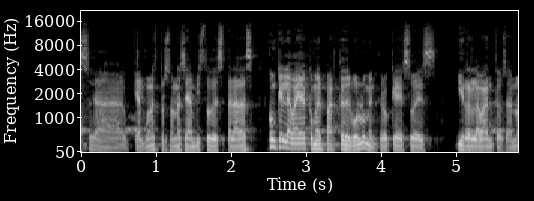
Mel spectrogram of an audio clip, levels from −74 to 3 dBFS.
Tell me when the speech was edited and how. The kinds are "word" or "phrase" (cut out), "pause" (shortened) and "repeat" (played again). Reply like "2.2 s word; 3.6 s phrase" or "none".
2.4 s pause; 4.9 s pause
